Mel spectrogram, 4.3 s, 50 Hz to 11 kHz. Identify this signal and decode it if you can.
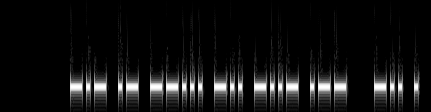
Morse code, heard as a keyed tone, about 30 wpm, 700 Hz. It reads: KA7DXW DE
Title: USA Callsign DE Callsign 30wpm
